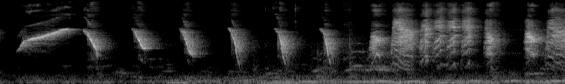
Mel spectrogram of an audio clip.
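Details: Long-tailed shrike singing vigorously on a bird-training recording: a long, rising whistle, then a series of slurred, falling notes about every half second, ending in loud, harsh, buzzy bursts.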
